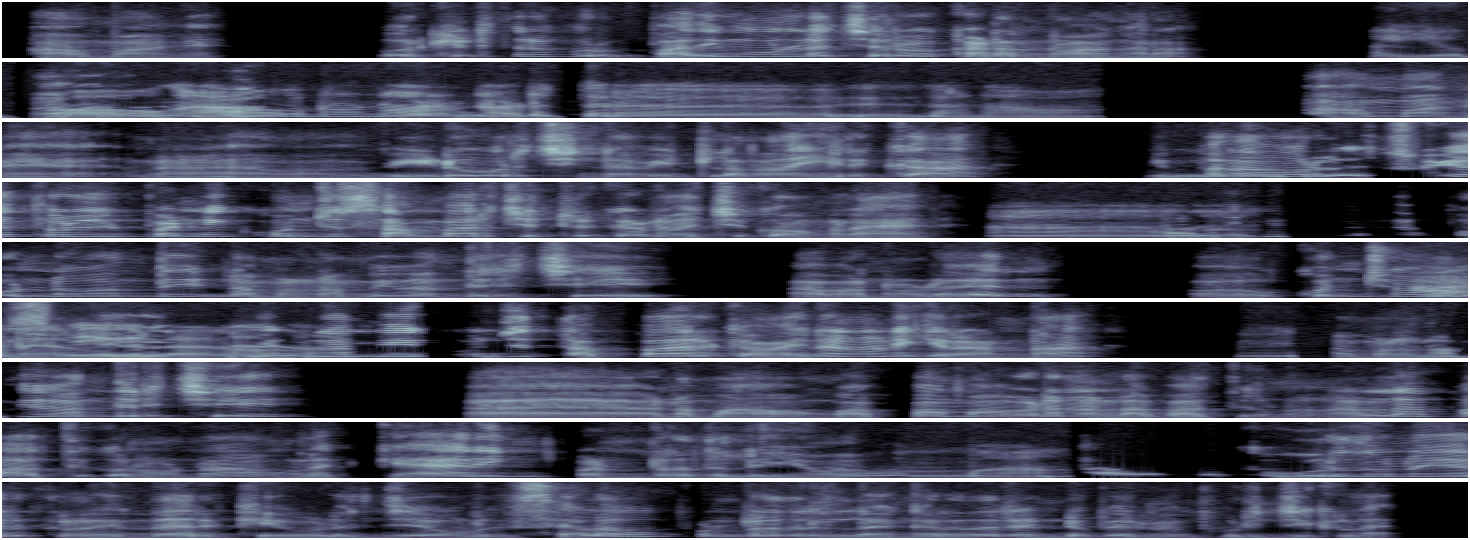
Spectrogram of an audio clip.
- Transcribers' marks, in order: other background noise; static; tapping; unintelligible speech; distorted speech; other noise; in English: "கேரிங்"
- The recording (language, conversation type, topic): Tamil, podcast, சமூக ஊடகங்களில் இருந்து வரும் அழுத்தம் மனநலத்தை எப்படிப் பாதிக்கிறது?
